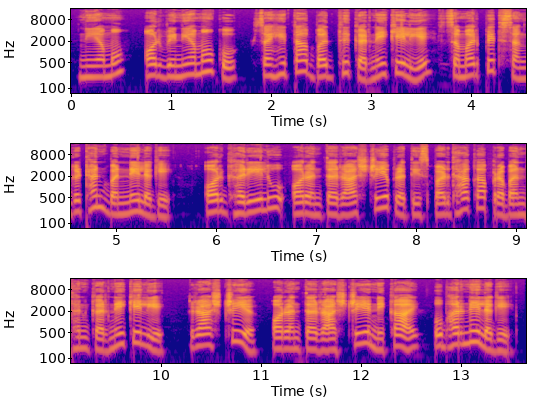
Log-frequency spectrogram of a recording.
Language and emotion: Hindi, neutral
